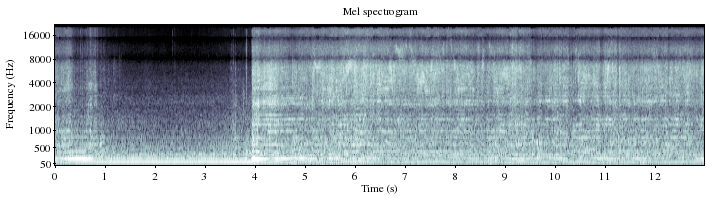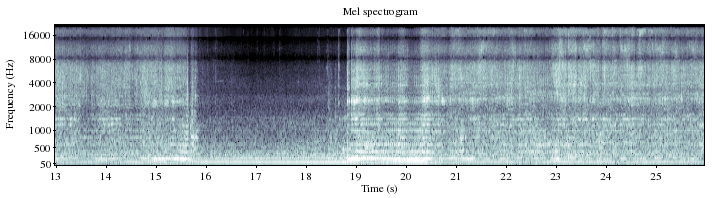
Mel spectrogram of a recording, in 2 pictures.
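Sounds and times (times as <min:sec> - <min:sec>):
machinery low hum: 0:00.0 - 0:07.1, 0:14.8 - 0:25.7.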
